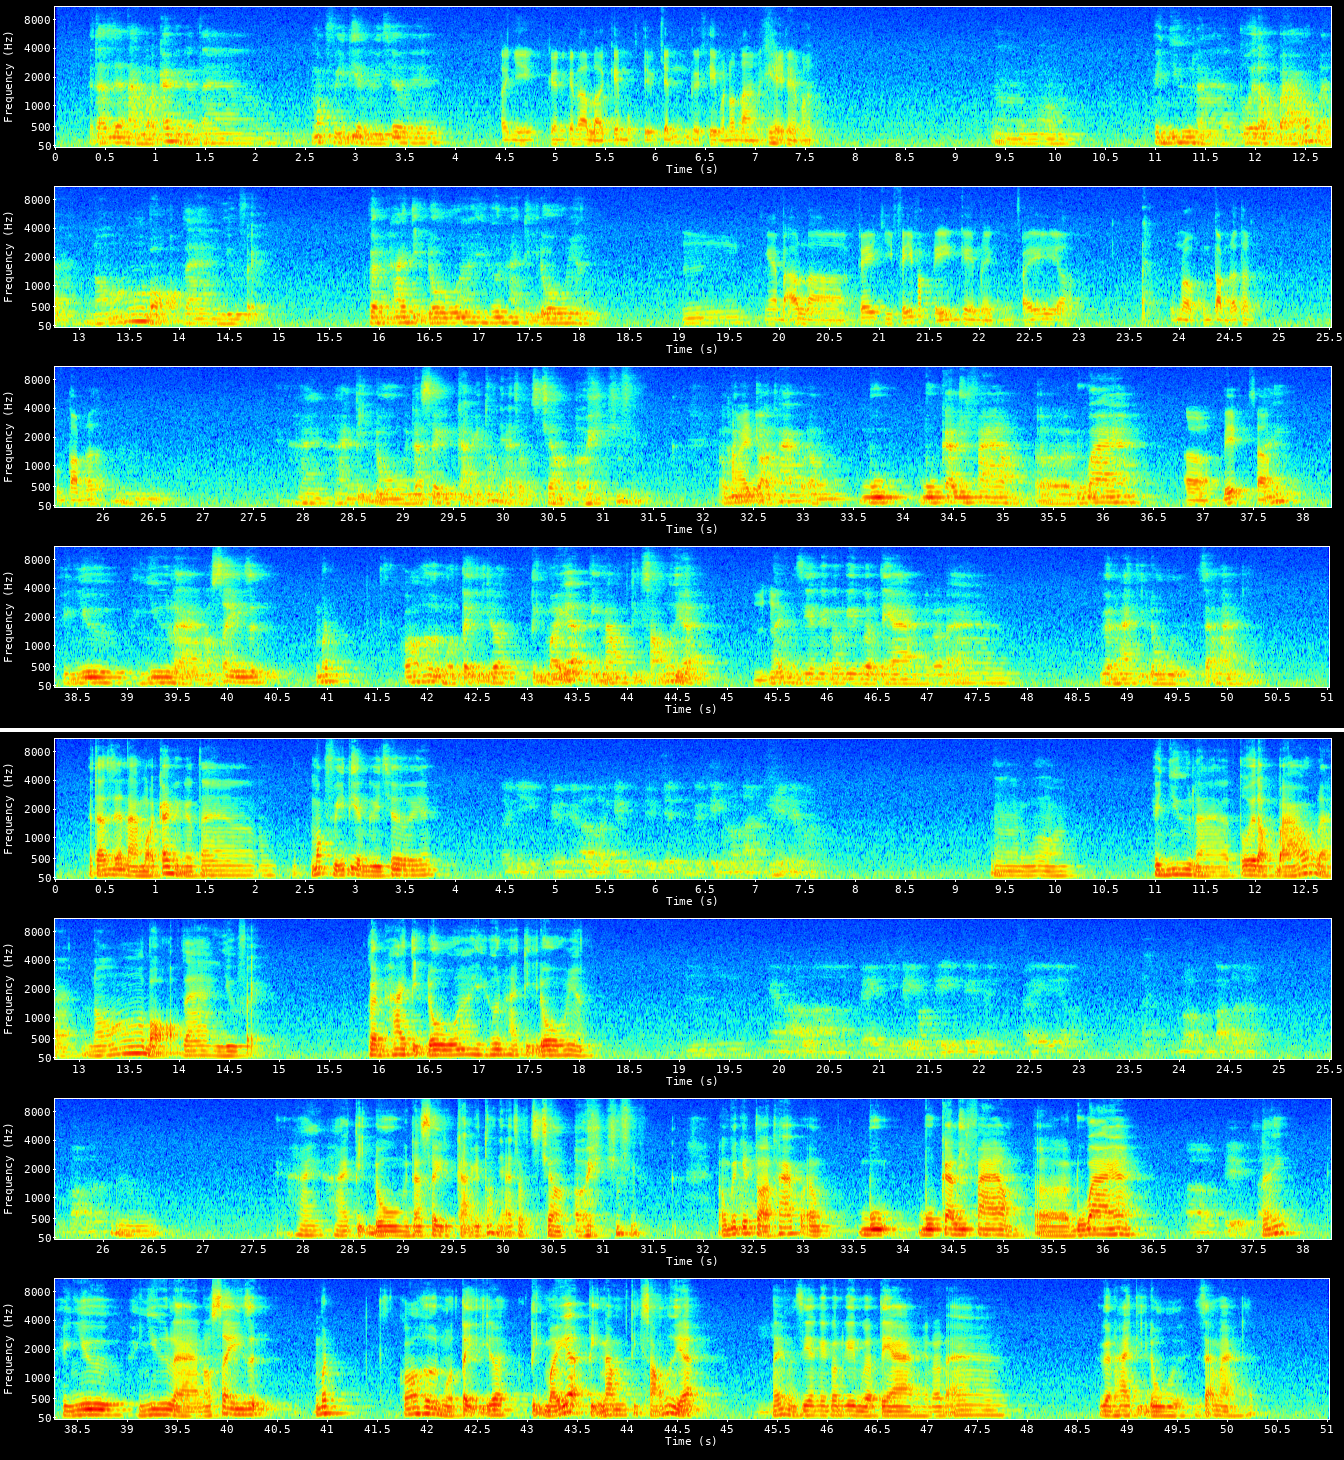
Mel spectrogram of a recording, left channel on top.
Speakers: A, on the right (about 45°); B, on the left (about 75°).
A: người ta sẽ làm mọi cách để người ta móc ví tiền người chơi ấy.
B: tất nhiên cái cái đó là cái mục tiêu chính cái khi mà nó làm cái game này mà
A: Ừ, đúng rồi. Hình như là tôi đọc báo là nó bỏ ra hình như phải gần 2 tỷ đô á, hay hơn 2 tỷ đô nhỉ.
B: Ừm, nghe bảo là cái chi phí phát triển game này cũng phải ờ, cũng rồi cung tâm đó thật cung tâm đó thật
A: Ừ, hai hai tỷ đô người ta xây được cả cái tòa nhà chọc trời <laughs> ông
B: hai
A: biết cái
B: tỷ
A: tòa tháp ờ, Bu, Bu Khalifa không ở Dubai á
B: ờ biết sao
A: đấy hình như hình như là nó xây dựng mất có hơn một tỷ thôi một tỷ mấy
B: ừ.
A: á tỷ năm tỷ sáu gì á
B: ừ hứ,
A: đấy mà riêng cái con game GTA này nó đã gần 2 tỷ đô rồi dã man thật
